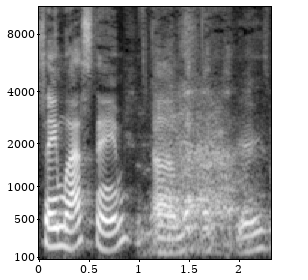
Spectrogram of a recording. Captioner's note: audience laughing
